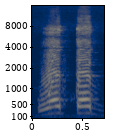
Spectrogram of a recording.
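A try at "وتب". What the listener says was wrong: Nah, itu kan kurang. Watab. Ada jeda dulu.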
